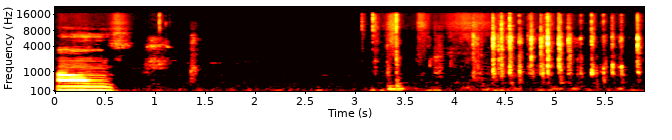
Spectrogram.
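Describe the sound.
A short burst of voice opens, then after a quiet stretch someone types on a computer keyboard, a quick, irregular patter of crisp clicks that grows busier toward the end.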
